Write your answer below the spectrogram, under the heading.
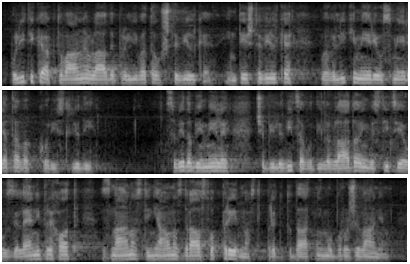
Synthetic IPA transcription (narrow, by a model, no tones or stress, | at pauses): pɔliːt̪ikɛakt̪uaːlnɛwlaːd̪ɛpɾɛliːʋat̪awʃt̪ɛʋilkɛint̪eːʃt̪ɛʋilkɛʋəʋɛlikimeːɾjiusmeːɾjat̪aʋəkʰɔɾist̪lʲjud̪i | sɛʋeːd̪abiːmeːlɛt͡ʃɛbilɛʋit̪saʋɔd̪iːlawlaːd̪ɔinʋɛst̪iːt̪sijɛwzɛlɛːnipɾɛxɔːt̪znaːnɔst̪injaːwnɔzd̪ɾawst̪ʋɔpɾeːd̪nɔst̪pɾɛd̪ːɔd̪aːt̪nimɔbɾɔʒɛʋaːnjɛm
